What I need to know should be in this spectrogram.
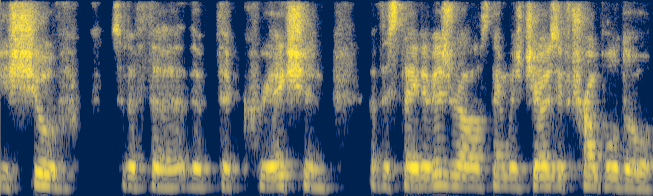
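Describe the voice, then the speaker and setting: With an English accent, a man speaks at a fairly high pitch in a dark, mellow, somewhat breathy tone. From England. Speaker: tour guide and educator. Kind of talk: online presentation with audience questions. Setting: online video presentation. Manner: hesitant, many fillers and repetitions.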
